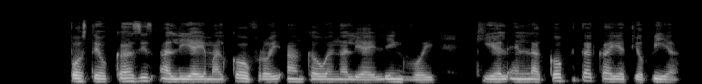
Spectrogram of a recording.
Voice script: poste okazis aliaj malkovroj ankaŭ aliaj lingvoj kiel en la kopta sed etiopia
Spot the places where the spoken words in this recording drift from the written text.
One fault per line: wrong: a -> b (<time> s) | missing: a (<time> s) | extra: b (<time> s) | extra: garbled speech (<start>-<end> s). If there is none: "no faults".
extra: en (3.3 s)
wrong: sed -> kaj (6.0 s)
